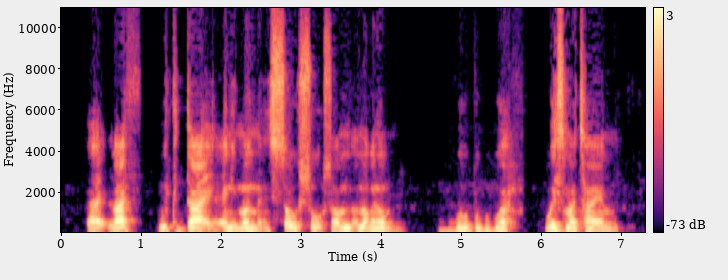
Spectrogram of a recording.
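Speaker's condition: Stutter; lifelong stutter, onset before age 7 per parents, mother and brother stuttered, childhood speech therapy ineffective; breathing patterns, nervous system and stress work, techniques when needed, open acceptance; formerly very severe, many silent blocks, situational; now much improved in most situations, still stutters; repeated sounds, repeated words

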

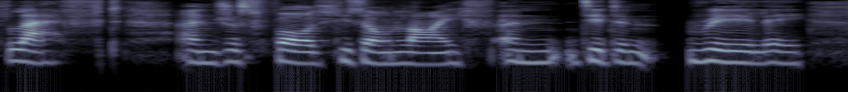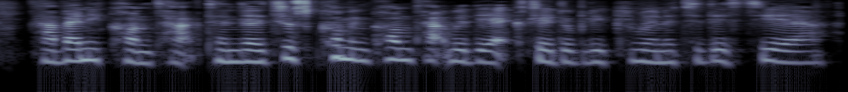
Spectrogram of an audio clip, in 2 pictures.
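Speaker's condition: No condition

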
